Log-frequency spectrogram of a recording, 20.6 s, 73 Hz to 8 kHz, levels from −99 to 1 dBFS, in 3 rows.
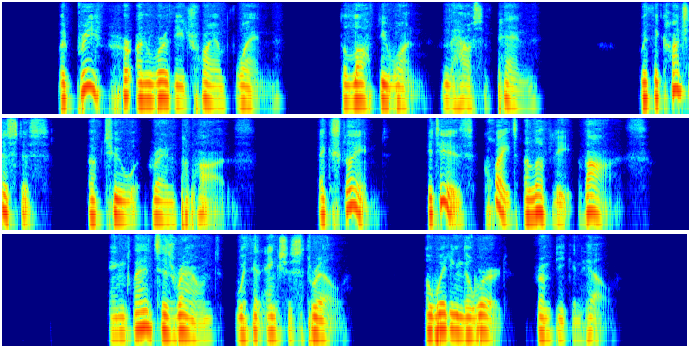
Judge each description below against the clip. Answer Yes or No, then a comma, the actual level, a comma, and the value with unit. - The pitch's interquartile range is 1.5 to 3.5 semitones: Yes, average, 3.1 semitones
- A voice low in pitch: Yes, low, 125 Hz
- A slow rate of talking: Yes, slow, 115 wpm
